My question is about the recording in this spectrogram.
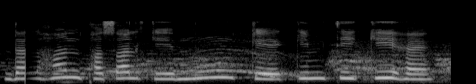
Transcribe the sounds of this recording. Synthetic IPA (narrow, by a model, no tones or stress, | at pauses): d̪ɐlɦənpʰɐsəlkemuːɾkekimt̪ikiɦɛː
